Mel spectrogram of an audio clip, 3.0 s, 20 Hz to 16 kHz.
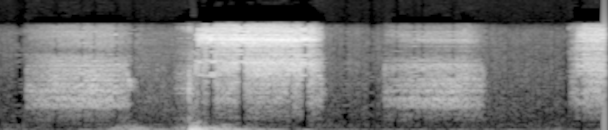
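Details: Barn owl at the nest during feeding, 05:28 on 19 September 2019: three breathy hissing screeches, the middle one louder and sharper, accompanied by a low thump as it starts.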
